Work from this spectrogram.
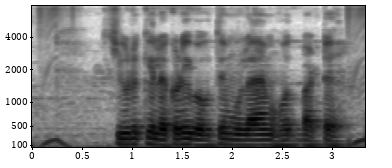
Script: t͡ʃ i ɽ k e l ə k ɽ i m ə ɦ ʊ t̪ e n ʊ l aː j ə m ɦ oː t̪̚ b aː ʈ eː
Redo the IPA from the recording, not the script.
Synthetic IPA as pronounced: t͡ʃ i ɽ k e l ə k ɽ i b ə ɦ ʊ t̪ e m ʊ l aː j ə m ɦ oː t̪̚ b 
